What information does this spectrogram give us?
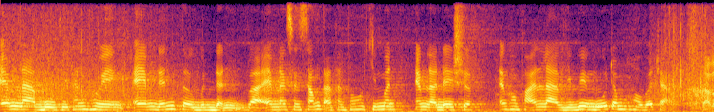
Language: Vietnamese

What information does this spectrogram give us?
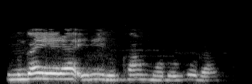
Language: Kinyarwanda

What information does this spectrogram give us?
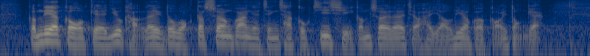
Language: Cantonese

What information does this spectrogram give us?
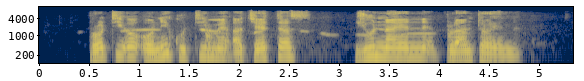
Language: Esperanto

